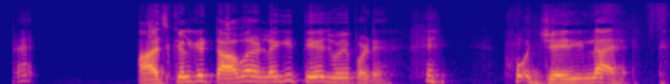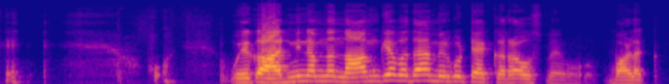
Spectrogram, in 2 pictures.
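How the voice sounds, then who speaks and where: High-voiced man teaching a lively class. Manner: chatty, joking, switches between teaching and banter. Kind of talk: online class lecture.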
